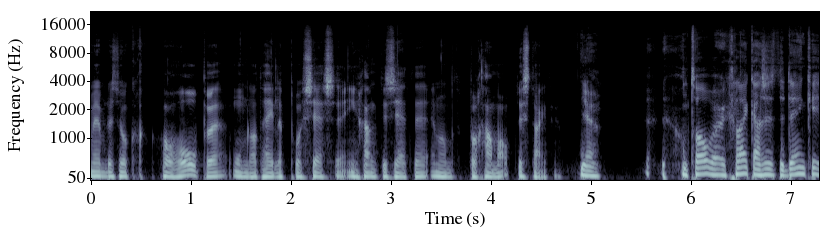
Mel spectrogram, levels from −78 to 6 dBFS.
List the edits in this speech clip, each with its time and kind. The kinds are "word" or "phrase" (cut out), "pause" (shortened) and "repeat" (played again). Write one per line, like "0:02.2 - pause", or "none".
none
